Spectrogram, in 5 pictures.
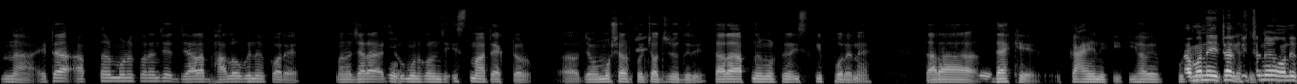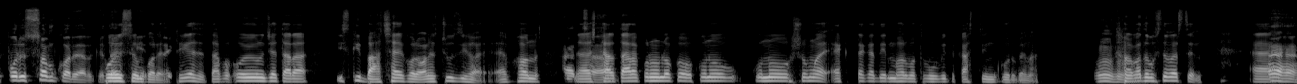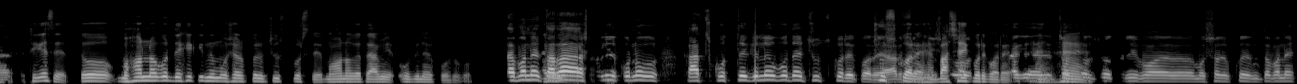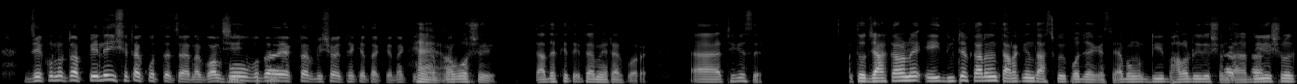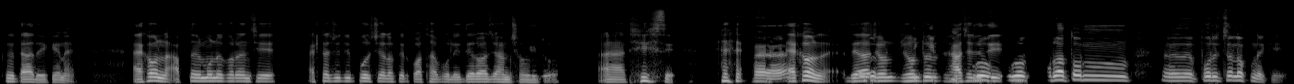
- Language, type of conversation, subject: Bengali, podcast, কোনো চরিত্রকে জীবন্ত মনে করাতে কী লাগে?
- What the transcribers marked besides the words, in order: in English: "Smart actor"; chuckle; tapping; in English: "direction"; in English: "direction"; chuckle; unintelligible speech; "কাছে" said as "ঘাছে"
